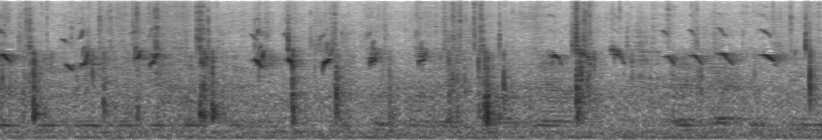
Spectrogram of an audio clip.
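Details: Several Pekin bantam chicks hatched in a school classroom peep busily in sunshine on their first outing, sharp falling cheeps coming in quick irregular bursts amid tapping clicks and a faint droning tone.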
